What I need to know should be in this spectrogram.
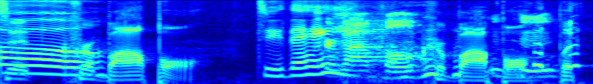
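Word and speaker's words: Krabappel: Crabapple, but they pronounce it Crabapple.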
